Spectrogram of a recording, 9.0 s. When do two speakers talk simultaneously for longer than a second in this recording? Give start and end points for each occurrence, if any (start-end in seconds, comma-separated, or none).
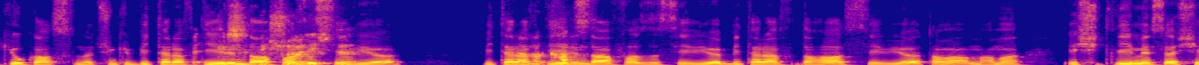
1.4-2.8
